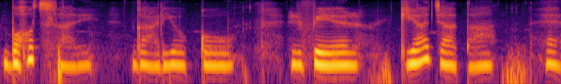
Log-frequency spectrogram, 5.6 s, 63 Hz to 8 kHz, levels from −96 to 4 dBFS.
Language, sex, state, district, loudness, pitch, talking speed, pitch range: Hindi, female, Himachal Pradesh, Shimla, -19 LUFS, 190 Hz, 85 wpm, 185-205 Hz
